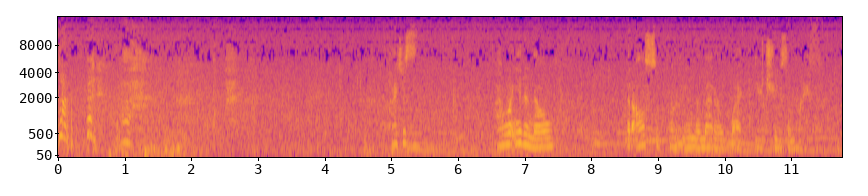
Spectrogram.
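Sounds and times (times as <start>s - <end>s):
heavy rain: 0.0s - 11.7s
speech: 5.0s - 5.6s, 6.6s - 11.4s.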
